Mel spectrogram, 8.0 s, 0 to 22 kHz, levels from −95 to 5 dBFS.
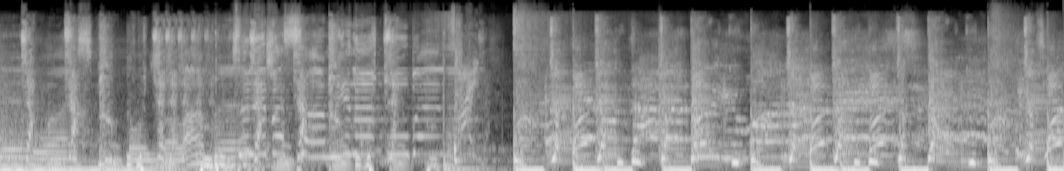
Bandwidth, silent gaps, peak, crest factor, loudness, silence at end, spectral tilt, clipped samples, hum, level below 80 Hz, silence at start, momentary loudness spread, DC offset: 18.5 kHz; none; 0 dBFS; 10 dB; -12 LUFS; 0 s; -4 dB/octave; under 0.1%; none; -14 dBFS; 0 s; 4 LU; under 0.1%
